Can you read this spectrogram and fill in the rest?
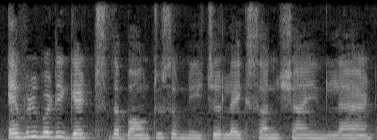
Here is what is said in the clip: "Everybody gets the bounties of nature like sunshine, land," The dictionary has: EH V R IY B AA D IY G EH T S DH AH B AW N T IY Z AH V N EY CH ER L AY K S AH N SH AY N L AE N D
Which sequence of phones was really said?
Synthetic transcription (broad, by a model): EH V R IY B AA D IY G EH T S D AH B AW N T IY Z AH V N EY CH ER L AY K S AH N SH AY N L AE N D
